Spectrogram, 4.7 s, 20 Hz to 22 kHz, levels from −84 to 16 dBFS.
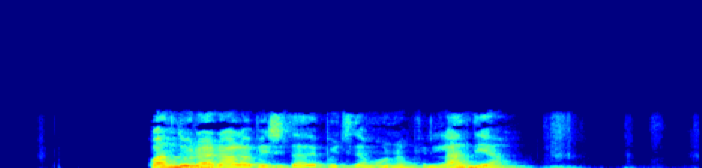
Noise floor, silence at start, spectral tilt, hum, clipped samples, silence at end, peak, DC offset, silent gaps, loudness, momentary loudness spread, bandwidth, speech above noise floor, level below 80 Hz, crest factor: -62 dBFS; 1 s; -6 dB/octave; none; under 0.1%; 0.95 s; -2 dBFS; under 0.1%; none; -18 LUFS; 12 LU; 7.6 kHz; 44 dB; -60 dBFS; 18 dB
